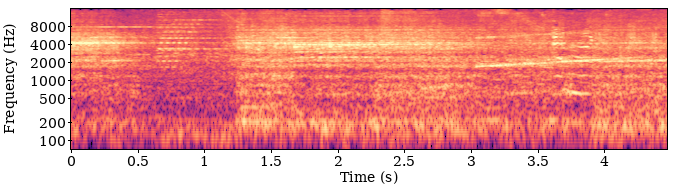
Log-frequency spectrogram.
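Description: CR Evangelion 8 pachinko machine playing its 'Beast Mode' reach effect through its speakers: a dense, noisy effect sound kicks in about a second in, and a rising whine begins near three seconds.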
